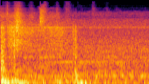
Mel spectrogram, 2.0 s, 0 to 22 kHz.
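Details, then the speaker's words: Mitsubishi Outlander PHEV after a 15 A charge to about 99.7%, with a battery that no longer holds charge: a low steady hum with soft clicks as the A/C cools the battery, fan at 47%, about 750 W. Normal. "That's the air condition for cooling down the battery."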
